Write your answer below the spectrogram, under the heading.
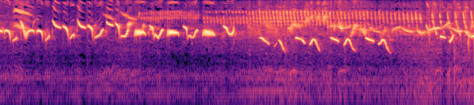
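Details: A caged, hand-tamed Chinese hwamei sings with a fanned tail. Quick looping whistled notes run for about four seconds, followed by a series of separate falling slurs. A faint buzzy trill sounds in the background.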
